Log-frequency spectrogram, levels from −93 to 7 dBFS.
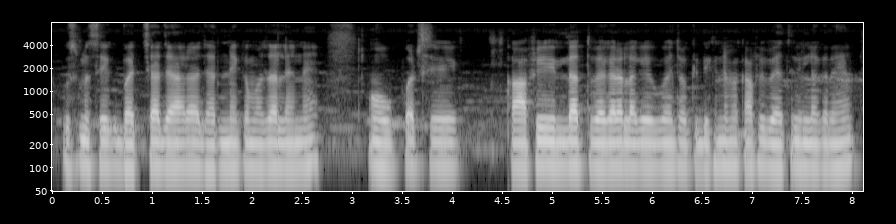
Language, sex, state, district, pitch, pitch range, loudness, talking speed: Hindi, male, Jharkhand, Deoghar, 105 Hz, 105-110 Hz, -18 LUFS, 200 wpm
